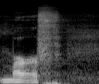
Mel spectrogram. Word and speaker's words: MRF: which stands for Material Recovery Facility, and it's pronounced MRF, so I probably will fall into using MRF because I'm so used to it, so I'll try to be good about that.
